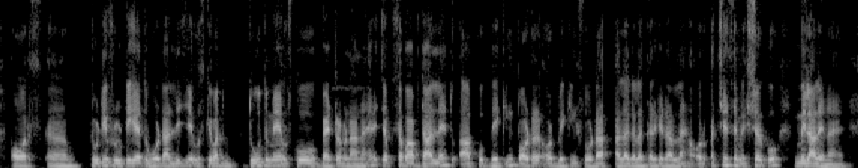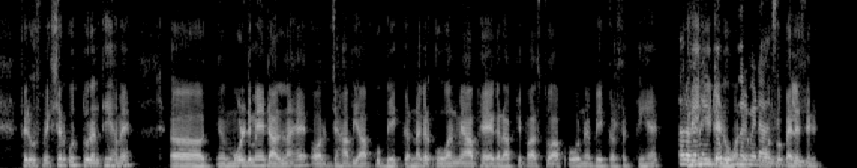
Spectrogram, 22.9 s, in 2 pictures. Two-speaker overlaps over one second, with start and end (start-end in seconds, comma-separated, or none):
20.6-22.3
